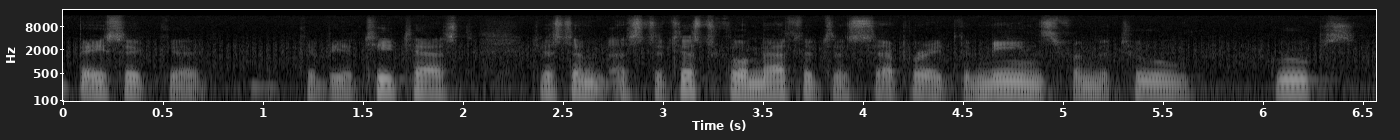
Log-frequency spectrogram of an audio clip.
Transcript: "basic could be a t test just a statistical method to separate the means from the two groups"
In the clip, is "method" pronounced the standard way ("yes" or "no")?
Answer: yes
